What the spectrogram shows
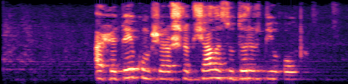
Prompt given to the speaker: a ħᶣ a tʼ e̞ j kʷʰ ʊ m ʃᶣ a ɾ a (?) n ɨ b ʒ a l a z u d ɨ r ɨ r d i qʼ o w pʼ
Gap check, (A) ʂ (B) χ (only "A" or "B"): A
